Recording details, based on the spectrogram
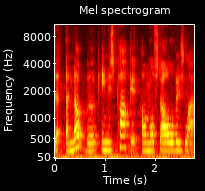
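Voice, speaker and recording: A woman is talking. Audible room echo and noticeable background noise surround her voice. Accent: American. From US South, Cades Cove, East Tennessee Smoky Mountains. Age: 70s. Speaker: local historian speaker. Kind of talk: public talk with slides. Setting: presentation with live audience.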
